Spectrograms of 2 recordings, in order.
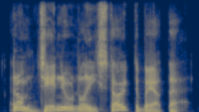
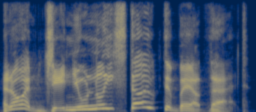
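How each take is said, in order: First: It is said in a plain, flat tone. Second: It is said in an exaggerated, sarcastic tone.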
